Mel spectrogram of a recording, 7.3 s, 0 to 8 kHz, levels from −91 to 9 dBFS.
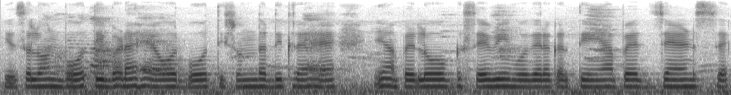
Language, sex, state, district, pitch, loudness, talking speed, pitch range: Hindi, female, Rajasthan, Bikaner, 180 Hz, -14 LUFS, 195 wpm, 175-180 Hz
